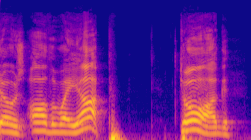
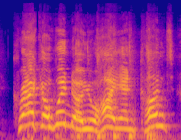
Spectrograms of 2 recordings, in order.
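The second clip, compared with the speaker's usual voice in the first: much higher, louder yell, breaking into a laugh; yelled insult; 11 semitones higher, 7 dB louder than usual. Retold or imitated. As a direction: bellow it across the restaurant. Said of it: "That's what I yelled".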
